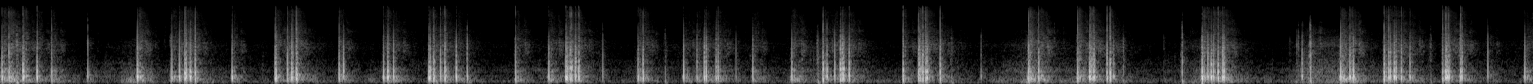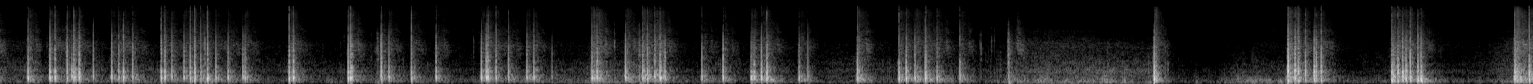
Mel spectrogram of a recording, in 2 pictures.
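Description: Daytime aerial fireworks: shells bursting in a fast, uneven run of loud bangs, two or three a second. Near the end there is a short lull, then a few more bangs.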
